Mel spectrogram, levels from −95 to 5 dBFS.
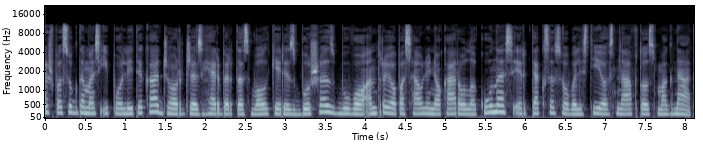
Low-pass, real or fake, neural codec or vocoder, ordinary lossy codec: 10.8 kHz; real; none; MP3, 64 kbps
